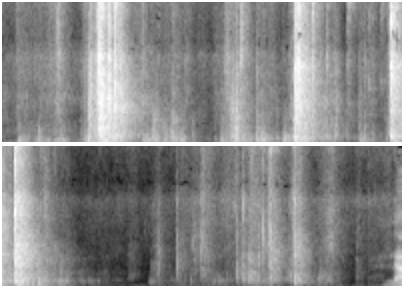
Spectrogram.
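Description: Factory plastic breakaway fender flare being ripped off a Jeep Wrangler JK's rear fender by hand, its clips letting go. About four loud cracks and pops come in the first four and a half seconds, followed by a few faint knocks.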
